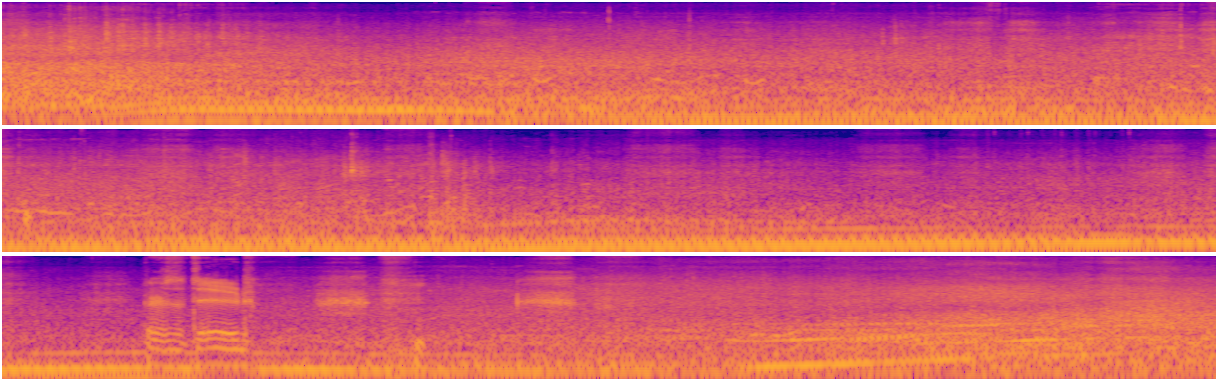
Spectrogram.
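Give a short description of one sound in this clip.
An engine idles steadily nearby.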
